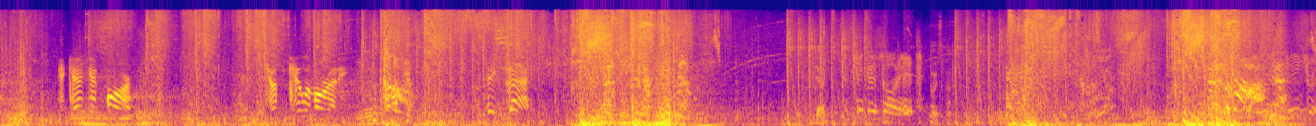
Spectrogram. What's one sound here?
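Lightsabers hum and clash with sharp electric crackles.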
